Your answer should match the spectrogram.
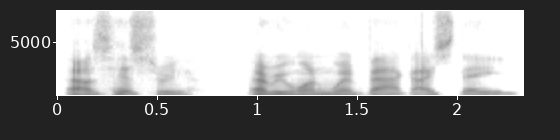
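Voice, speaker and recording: A man's voice: a little high, creaky, a bit bright, dry recording. Easygoing New man, dry sound. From the Bronx, New York. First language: Albanian. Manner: easygoing, joking, talks in quick fragments. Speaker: podcast guest. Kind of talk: casual chat.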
